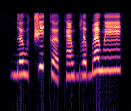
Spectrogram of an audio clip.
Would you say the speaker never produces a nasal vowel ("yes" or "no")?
no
